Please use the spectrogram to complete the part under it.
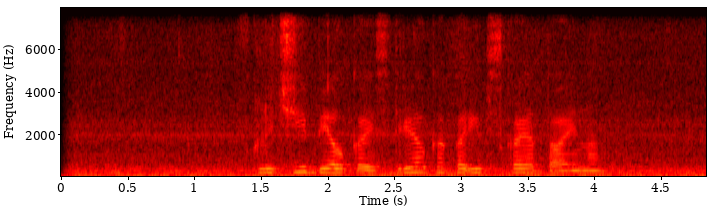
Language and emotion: Russian, neutral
